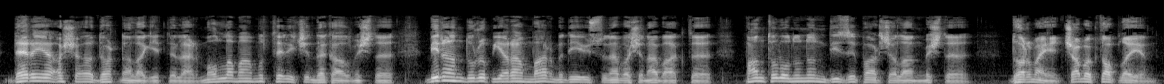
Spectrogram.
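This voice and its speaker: A man reading a war story aloud as narrator, in steady, dramatic scripted narration. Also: on the low side, normal speed.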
